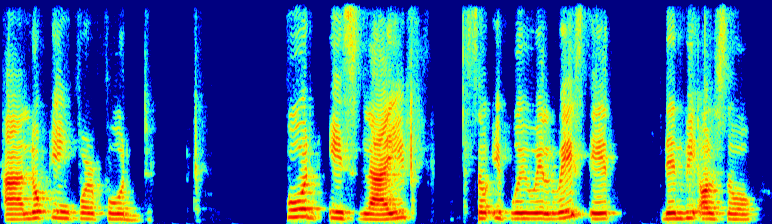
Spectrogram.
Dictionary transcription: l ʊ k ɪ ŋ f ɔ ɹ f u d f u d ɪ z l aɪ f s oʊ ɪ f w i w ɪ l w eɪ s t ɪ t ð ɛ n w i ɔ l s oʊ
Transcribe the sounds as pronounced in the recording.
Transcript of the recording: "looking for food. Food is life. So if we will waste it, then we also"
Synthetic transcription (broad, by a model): l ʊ k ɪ ŋ f ɔ ɹ f u d f u d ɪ s l aɪ f s oʊ ɪ f w i w ɪ l w eɪ s t ɪ t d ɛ n w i ɔ l s oʊ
